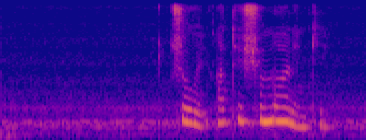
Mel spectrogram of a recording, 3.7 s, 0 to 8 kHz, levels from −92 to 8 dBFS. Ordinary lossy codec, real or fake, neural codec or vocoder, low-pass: none; fake; codec, 16 kHz, 16 kbps, FunCodec, trained on LibriTTS, 50 frames a second; 7.2 kHz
